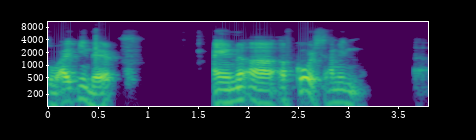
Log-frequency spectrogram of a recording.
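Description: There is a dark, mellow tone to this man's voice, and he speaks with a Bulgarian accent. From Bulgaria, Sofia. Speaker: business executive. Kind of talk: interview. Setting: video call.

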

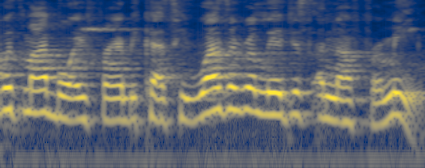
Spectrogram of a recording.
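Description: A woman is speaking. Her tone is animated. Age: 40s. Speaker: podcast host. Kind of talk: casual chat.

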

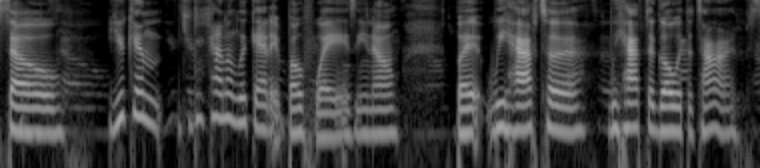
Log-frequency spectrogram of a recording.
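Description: At a fairly slow pace, a woman with a plain, everyday voice speaks at medium pitch with ordinary pitch variation. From US South. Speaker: DJ. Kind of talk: interview.

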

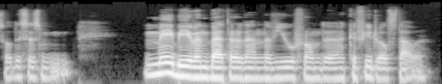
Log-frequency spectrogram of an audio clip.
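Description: Speaking at a fairly slow pace, a man with a Russian accent and fairly low pitch is heard on a very clean recording with a silent background. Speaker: expat professional. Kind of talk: casual interview. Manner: hesitant, many fillers.

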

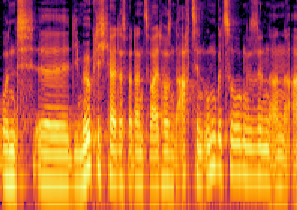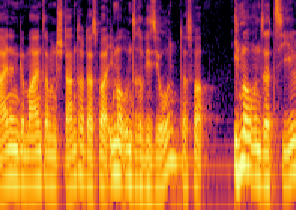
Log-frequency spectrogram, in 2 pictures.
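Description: A man with a normal speaking voice talks at a moderate pace, with hardly any pauses. His pitch sits in the medium range and shows ordinary variation. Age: 50s. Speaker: nursing school director. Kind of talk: interview.

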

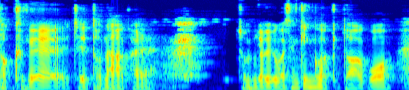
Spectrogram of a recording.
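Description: With normal pitch movement, an ordinary speaking voice talks at a medium speed. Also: man. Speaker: podcast host. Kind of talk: casual chat.

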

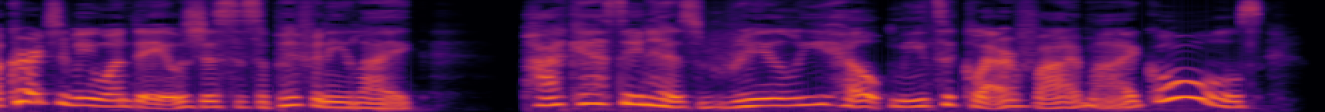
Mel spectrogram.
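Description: On a very clean recording with a silent background, a woman with vocal fry speaks at a fairly quick pace with lively intonation. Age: 30s. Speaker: podcast host. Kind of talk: solo reflective monologue.

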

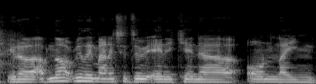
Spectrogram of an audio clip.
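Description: A man with a Scottish accent at a medium pitch. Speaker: beatboxer and youth worker. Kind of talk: casual interview chat. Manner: animated, jokey.

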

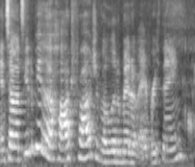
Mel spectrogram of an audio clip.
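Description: With an Appalachian accent, a woman speaks with ordinary pitch variation. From eastern Kentucky (Hazard). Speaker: student podcast co-host. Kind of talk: casual chat.

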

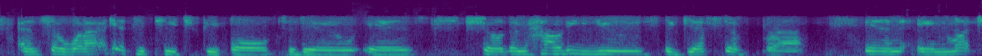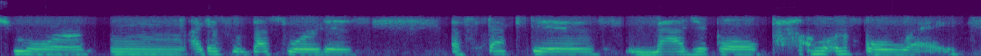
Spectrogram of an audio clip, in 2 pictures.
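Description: Very slowly, a woman speaks with a very deep, low pitch, fairly even intonation and very even loudness. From Chicago. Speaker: breathwork and wellness coach. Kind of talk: phone interview. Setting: phone call.

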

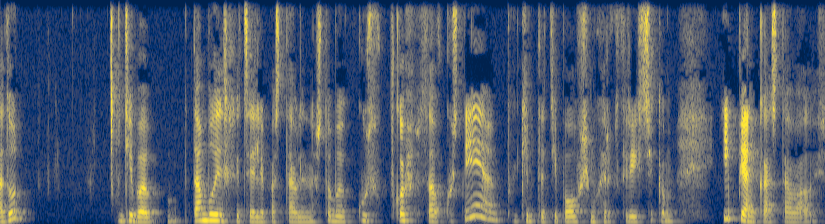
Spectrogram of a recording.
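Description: Talking at a fairly quick pace with long, frequent pauses, a woman with a medium-pitched voice and vocal fry shows ordinary pitch variation and big swings in loudness. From Russian Far East, Vladivostok. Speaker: chef and food project manager. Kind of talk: casual interview chat. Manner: animated.

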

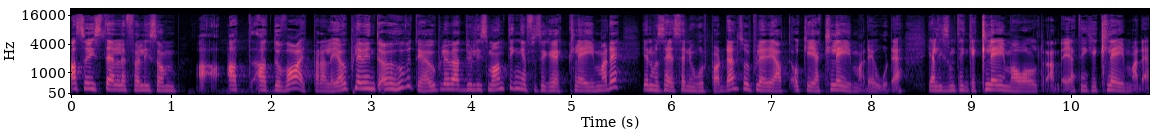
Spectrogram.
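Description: Lively intonation marks a woman's speech at a very fast pace. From Finland, Jakobstad (Ostrobothnia). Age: 40s. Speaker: podcast co-host. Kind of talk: casual chat.

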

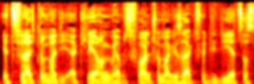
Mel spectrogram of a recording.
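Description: With ordinary pitch variation, the man's fairly low voice comes out somewhat breathy. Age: 40s. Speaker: radio host. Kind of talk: radio interview.

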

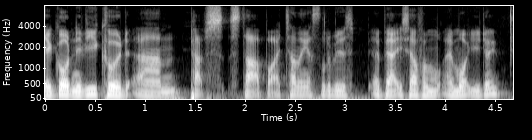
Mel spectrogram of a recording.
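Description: A man talks at a very fast pace with fairly even intonation and medium pitch. The recording is very clean, with a silent background. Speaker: podcast host. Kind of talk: casual interview.

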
